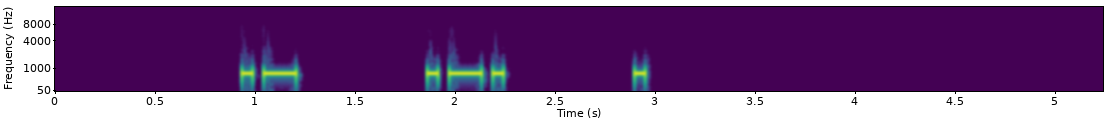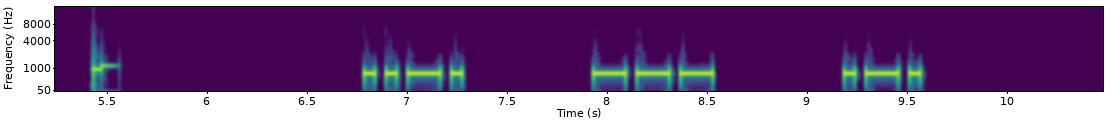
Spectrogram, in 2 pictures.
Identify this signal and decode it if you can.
Morse code, heard as a keyed tone, about 22 wpm, spaced as for 10 wpm, 700 Hz. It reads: ARE FOR
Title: 4x Character Spacing - Top 100 Words - 22wpm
